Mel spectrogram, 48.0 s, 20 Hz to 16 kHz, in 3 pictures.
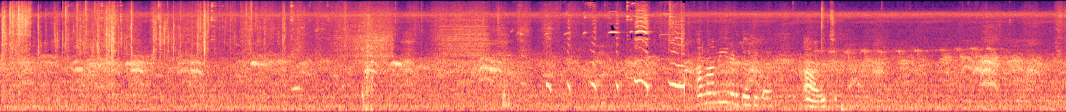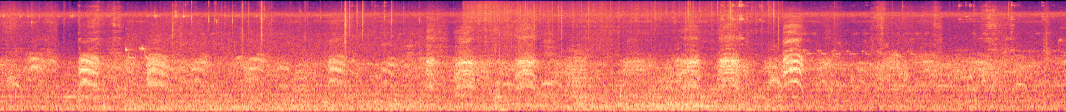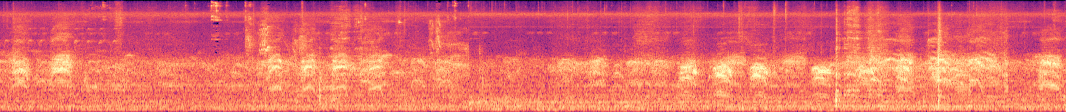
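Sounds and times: birds calling: 0.1s - 47.9s.

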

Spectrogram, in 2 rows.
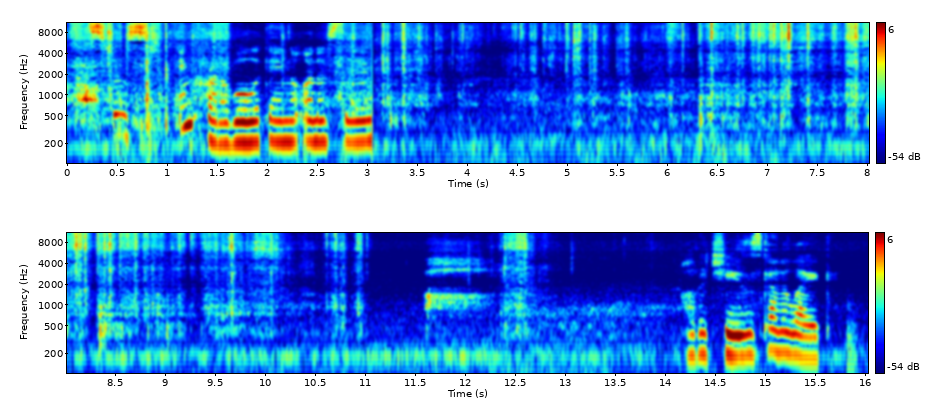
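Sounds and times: packaging clicks and crackles: 2.8s - 11.1s.

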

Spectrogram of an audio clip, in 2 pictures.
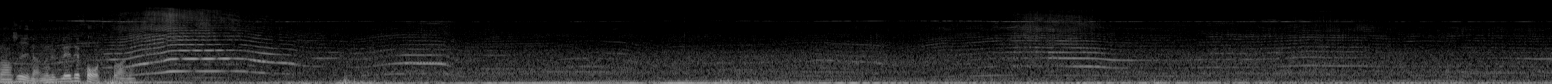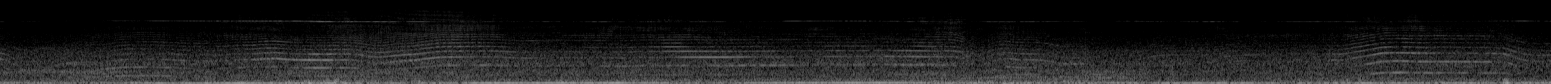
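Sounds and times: model plane motor whining: 0.0s - 31.0s
wind rumble on microphone: 2.5s - 4.8s, 17.9s - 20.1s.

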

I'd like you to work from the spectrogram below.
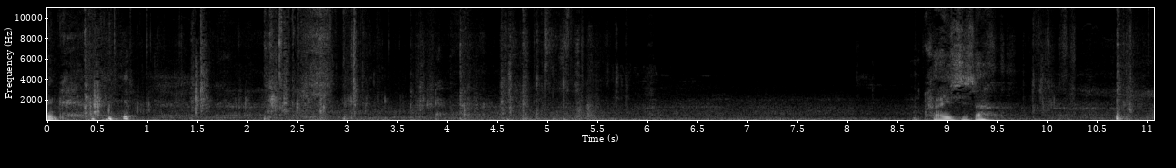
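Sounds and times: footsteps crunching over rubble: 0.1s - 6.2s, 9.4s - 11.0s
shuffling footsteps: 0.3s - 6.1s, 9.4s - 11.0s.

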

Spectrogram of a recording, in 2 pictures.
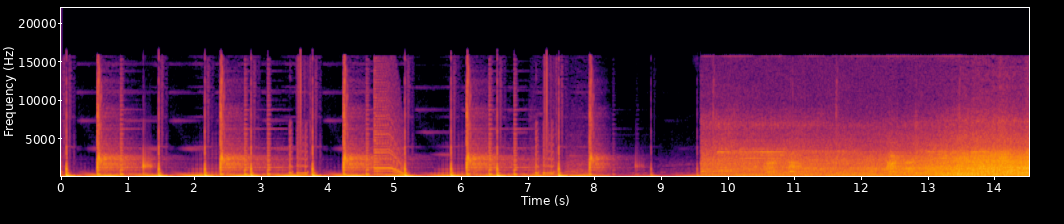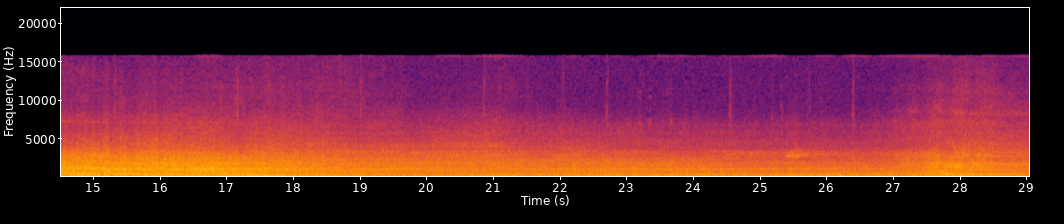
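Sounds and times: road traffic: 0.0s - 29.0s.

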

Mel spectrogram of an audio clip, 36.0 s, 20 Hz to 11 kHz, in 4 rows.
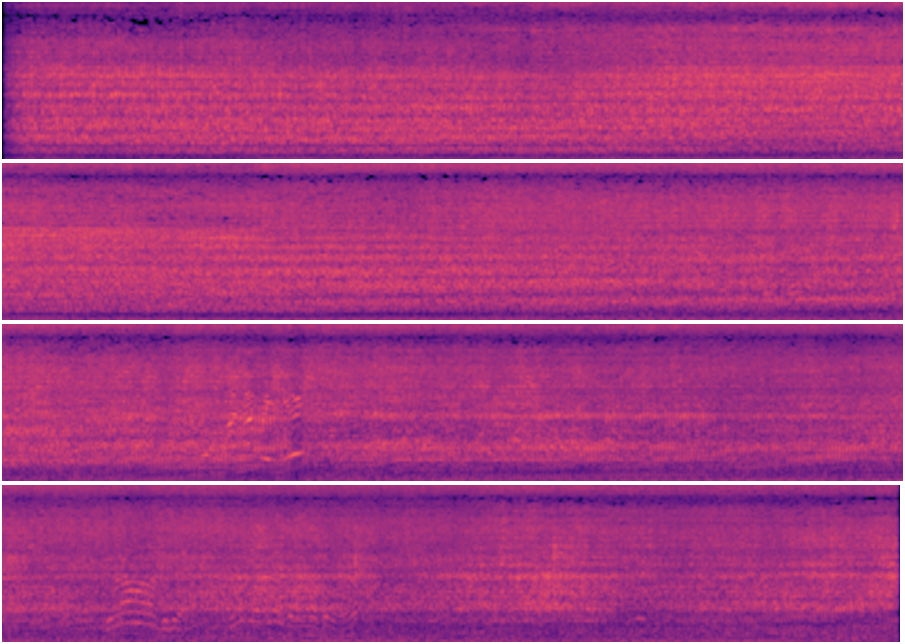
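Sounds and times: helicopter flying low overhead: 0.1s - 36.0s.

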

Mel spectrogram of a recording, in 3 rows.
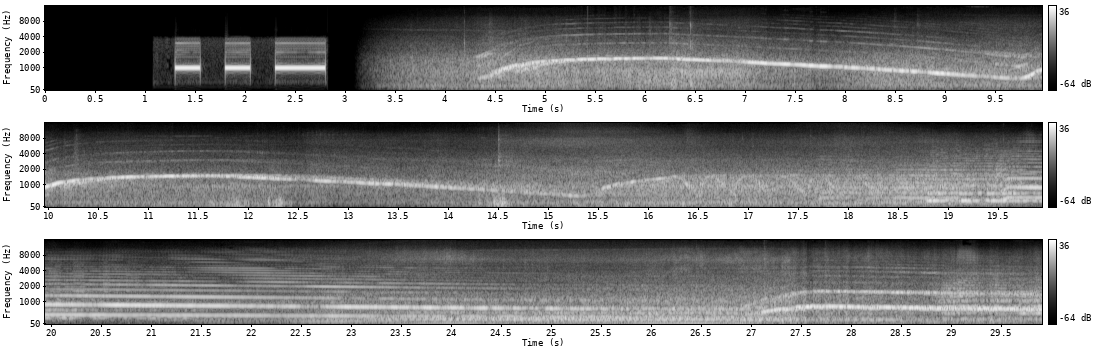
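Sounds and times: short electronic beeps: 1.3s - 2.8s
emergency vehicle siren wailing: 4.2s - 29.9s.

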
